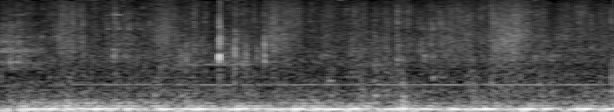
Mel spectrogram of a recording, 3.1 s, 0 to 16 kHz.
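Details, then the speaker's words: 1940 Chevy Coupe bought at auction, automatic put in drive and pulling off gently, low on fuel: deep steady rumble, even pulses, no ticking, knocking or stumbling; normal running under light load. "all right let's put it in Drive I think that's Drive yeah that's drive all right listen I listen to that bad engine man she sounds good"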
